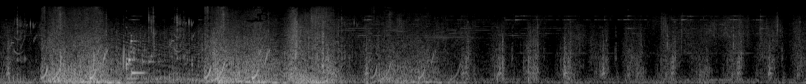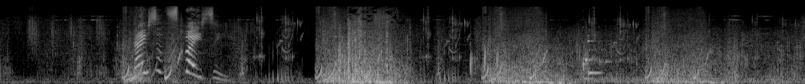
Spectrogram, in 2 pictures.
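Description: Flames burst with a whoosh and crackle.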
